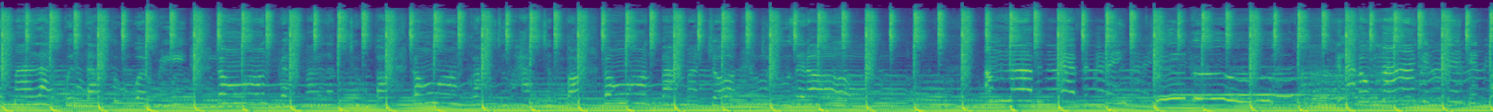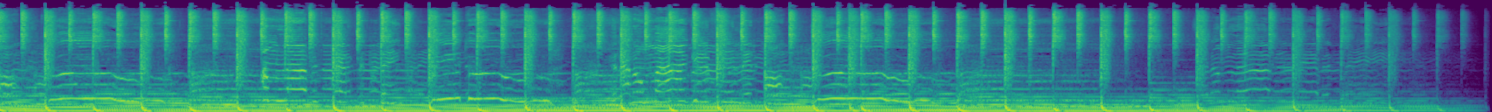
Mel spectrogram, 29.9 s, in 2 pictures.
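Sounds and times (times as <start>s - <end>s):
house music samples: 0.0s - 29.8s.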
